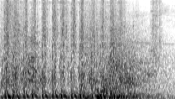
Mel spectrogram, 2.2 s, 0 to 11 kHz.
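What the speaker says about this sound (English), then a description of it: "I'm under heavy fire!" Heavy, continuous gunfire in The Order 1886, a dense rattling barrage of rapid shots that stays loud throughout and eases off only slightly at the end, with no talking.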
